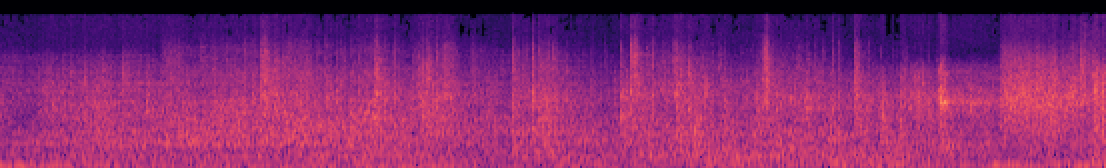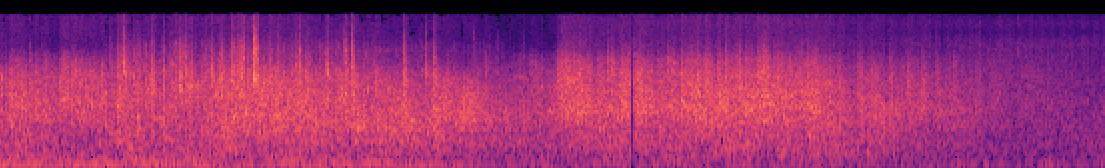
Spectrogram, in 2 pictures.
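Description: A large explosion roars into a burning fireball.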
